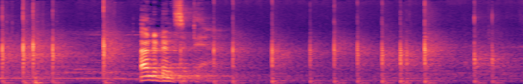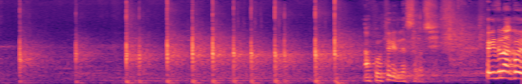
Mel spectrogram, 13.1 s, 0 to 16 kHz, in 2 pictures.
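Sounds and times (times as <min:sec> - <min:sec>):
taps and clicks of writing on board: 0:00.0 - 0:01.6, 0:02.7 - 0:11.0.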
